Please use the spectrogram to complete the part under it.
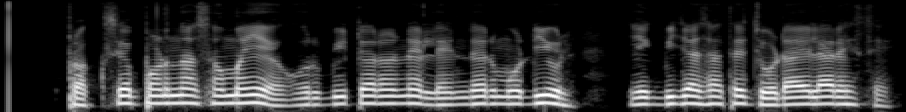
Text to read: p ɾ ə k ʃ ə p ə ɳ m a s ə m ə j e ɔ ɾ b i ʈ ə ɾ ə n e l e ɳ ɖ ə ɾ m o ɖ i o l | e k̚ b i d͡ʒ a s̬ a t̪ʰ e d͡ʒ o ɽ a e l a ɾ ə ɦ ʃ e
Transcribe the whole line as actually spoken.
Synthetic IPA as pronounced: p ɾ ə k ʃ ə p ə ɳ n a s ə m ə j e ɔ ɾ b i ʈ ə ɾ ə n e l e ɳ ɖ ə ɾ m o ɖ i u l | e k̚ b i d͡ʒ a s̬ a t̪ʰ e d͡ʒ o ɽ a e l a ɾ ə ɦ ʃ e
